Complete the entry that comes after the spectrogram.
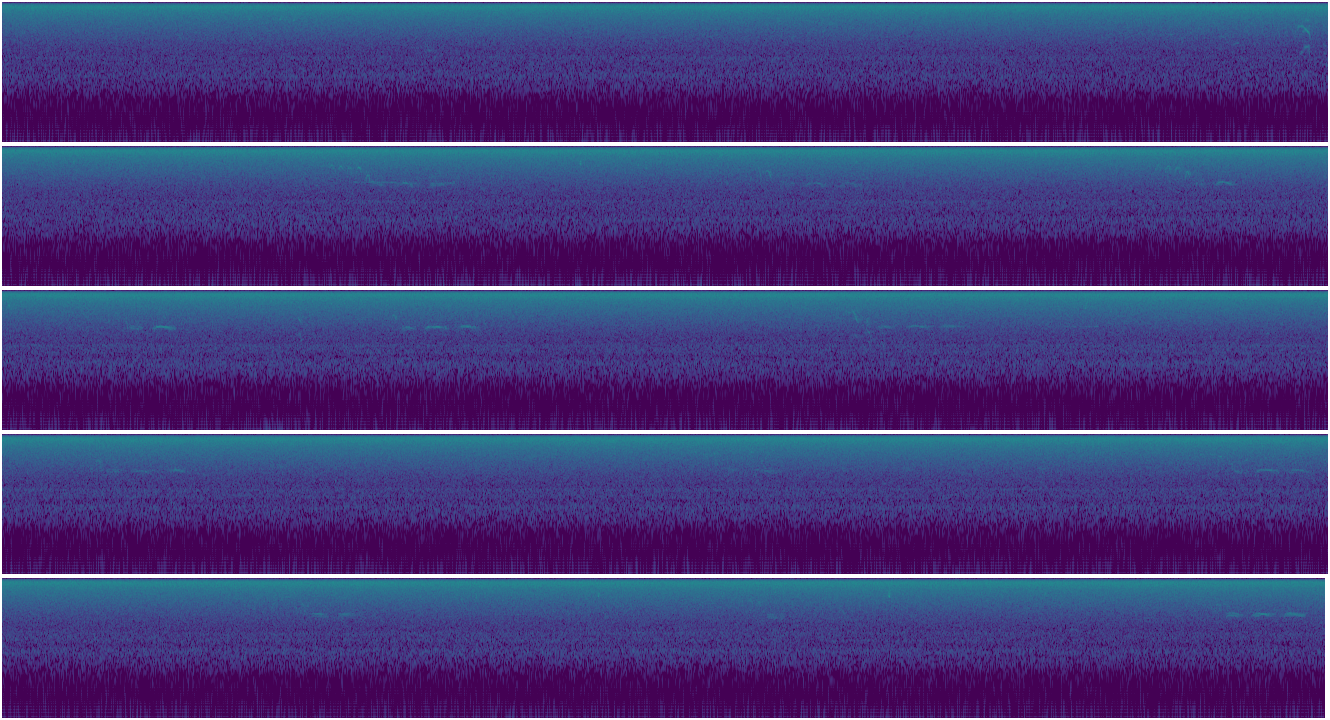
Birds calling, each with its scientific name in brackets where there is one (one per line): American Robin (Turdus migratorius)
Mountain Chickadee (Poecile gambeli)
White-crowned Sparrow (Zonotrichia leucophrys)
